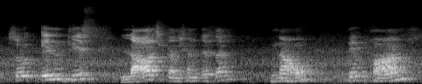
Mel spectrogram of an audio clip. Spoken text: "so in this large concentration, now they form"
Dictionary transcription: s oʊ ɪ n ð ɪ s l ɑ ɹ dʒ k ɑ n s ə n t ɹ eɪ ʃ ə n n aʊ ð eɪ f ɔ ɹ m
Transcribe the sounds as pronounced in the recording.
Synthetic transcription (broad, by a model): s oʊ ɪ n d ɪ s l ɑ ɹ dʒ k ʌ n ʃ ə n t eɪ s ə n n aʊ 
